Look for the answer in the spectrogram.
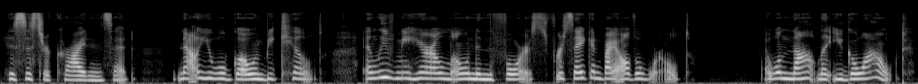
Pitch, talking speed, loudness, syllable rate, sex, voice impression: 250 Hz, 210 wpm, -18 LUFS, 5.6 syllables/s, female, very feminine, very young, very thin, tensed, slightly powerful, weak, very bright, hard, very clear, fluent, very cute, intellectual, very refreshing, sincere, calm, very friendly, very reassuring, elegant, very sweet, slightly lively, kind, slightly intense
